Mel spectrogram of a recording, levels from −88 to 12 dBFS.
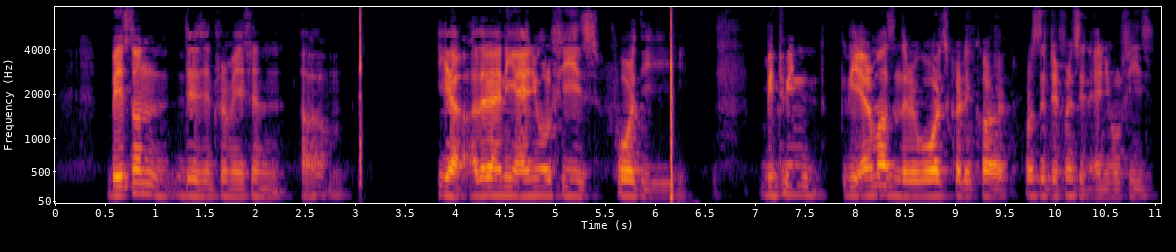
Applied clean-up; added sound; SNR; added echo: neural mask model Resemble Enhance denoiser.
